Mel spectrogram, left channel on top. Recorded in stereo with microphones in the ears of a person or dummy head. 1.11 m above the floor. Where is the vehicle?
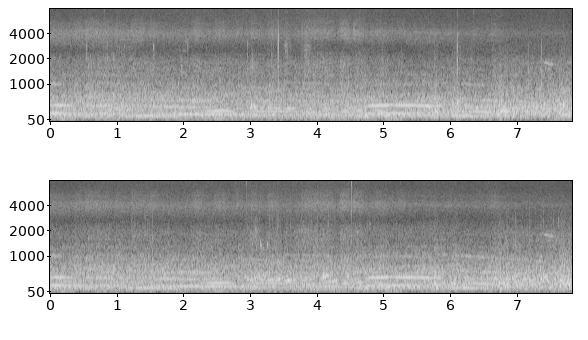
Centre (ahead or behind); by 7.8 s 10° right (ahead or behind).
